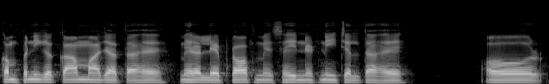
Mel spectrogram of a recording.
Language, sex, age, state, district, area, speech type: Urdu, male, 18-30, Bihar, Purnia, rural, spontaneous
